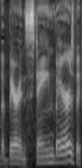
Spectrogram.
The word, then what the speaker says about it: Berenstain: The Bernstein Bears. How it's spelled, right? Yeah, it's actually spelled the Berenstain Bears, but people think it's the Bernstein Bears, Stein, and it's not. It's Stain.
